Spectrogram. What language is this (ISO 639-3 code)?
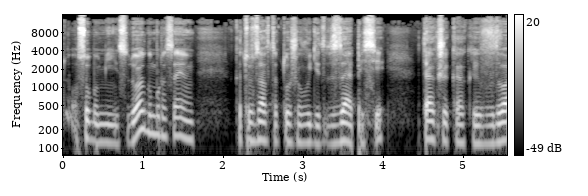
rus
